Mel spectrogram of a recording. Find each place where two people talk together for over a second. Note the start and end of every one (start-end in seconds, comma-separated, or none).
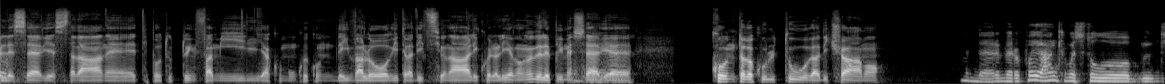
none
